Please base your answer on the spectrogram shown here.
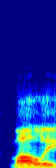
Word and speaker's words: Mahle: Molly is spelled Mahle.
